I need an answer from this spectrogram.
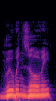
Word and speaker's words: Ruwenzori: Ruwenzori? No, you got it spot on for the English pronunciation. I don't think any of us are going to try for the local pronunciation.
